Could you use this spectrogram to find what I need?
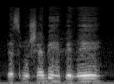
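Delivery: usual speaking voice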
